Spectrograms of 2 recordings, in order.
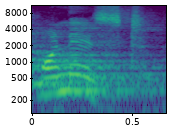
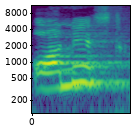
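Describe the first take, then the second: First: The word starts with an audible h sound. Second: The word starts directly with a vowel sound. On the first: The speaker calls it wrong. "কখনো আমরা এটা বলি না হনেস্ট" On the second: The speaker calls it right. "অনেস্ট কথাটা, হনেস্ট নয়"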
